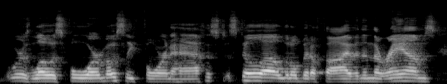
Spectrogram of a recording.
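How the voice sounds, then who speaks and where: A man's voice: on the high side, fairly even intonation, brisk, a little mellow. A man talking sports betting on a talk show, hesitant, with many ums and repeated words.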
